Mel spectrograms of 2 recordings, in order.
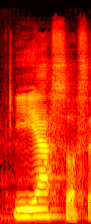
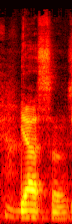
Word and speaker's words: Iasos: how do you pronounce Iasos' name again? Yassos, I think. Yassos.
